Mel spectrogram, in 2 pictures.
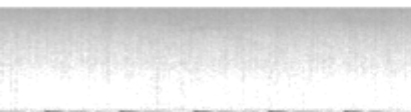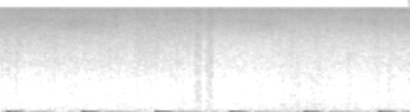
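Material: Nothing is struck.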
